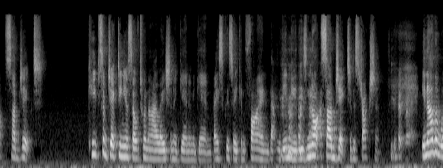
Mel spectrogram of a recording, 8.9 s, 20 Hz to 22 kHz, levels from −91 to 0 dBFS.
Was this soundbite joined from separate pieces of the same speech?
no; 0 cuts

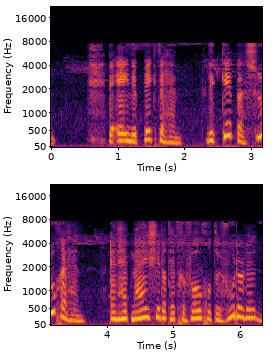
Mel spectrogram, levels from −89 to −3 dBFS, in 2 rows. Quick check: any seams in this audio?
no; 0 cuts

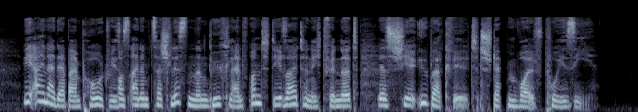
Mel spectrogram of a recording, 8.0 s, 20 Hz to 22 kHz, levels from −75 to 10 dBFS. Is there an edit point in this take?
yes; 6 cuts; at 1.5 s, 2.6 s, 3.0 s, 3.5 s, 4.7 s, 6.0 s

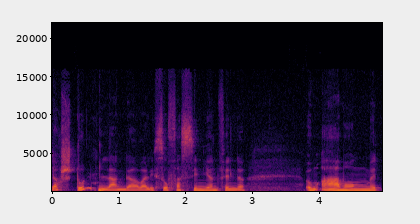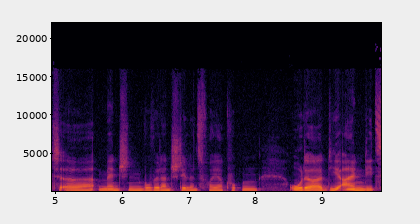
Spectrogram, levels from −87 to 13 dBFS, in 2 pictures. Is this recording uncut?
yes; 0 cuts

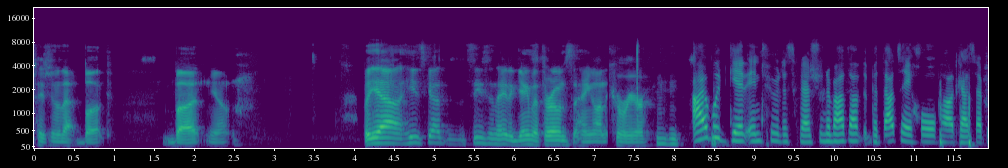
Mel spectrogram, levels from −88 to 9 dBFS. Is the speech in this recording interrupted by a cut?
yes; 2 cuts; at 7.1 s, 8.2 s

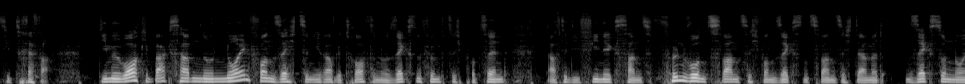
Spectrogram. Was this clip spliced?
yes; 3 cuts; at 3.3 s, 3.7 s, 5.6 s

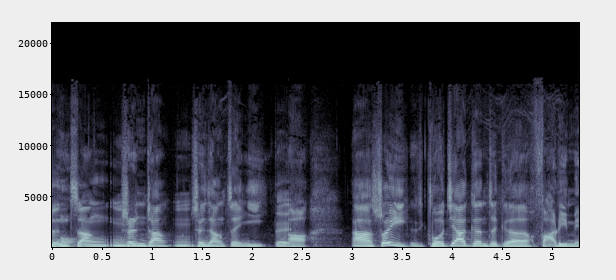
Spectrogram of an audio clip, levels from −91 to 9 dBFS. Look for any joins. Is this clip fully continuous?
yes; 0 cuts

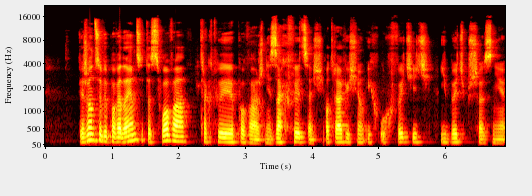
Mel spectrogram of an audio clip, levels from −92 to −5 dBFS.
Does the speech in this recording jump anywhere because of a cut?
yes; 2 cuts; at 4.2 s, 5.9 s

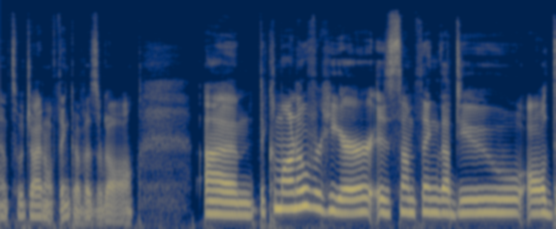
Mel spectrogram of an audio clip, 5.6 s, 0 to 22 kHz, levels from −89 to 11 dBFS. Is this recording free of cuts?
no; 3 cuts; at 1.0 s, 2.7 s, 4.5 s

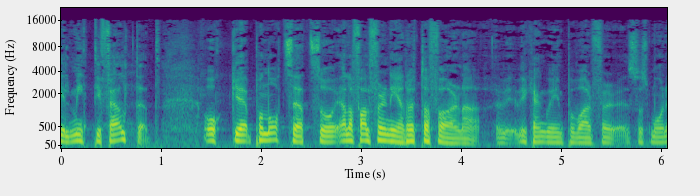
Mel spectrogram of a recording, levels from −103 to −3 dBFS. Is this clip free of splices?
yes; 0 cuts

